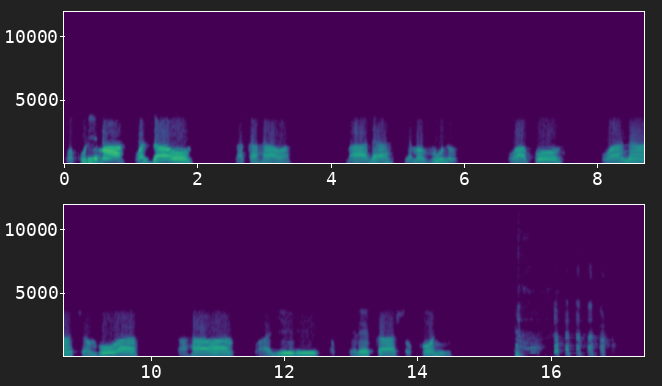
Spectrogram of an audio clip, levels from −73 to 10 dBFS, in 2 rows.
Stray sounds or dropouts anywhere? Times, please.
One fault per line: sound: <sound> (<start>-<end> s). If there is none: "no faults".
sound: laugh (15.5-17.0 s)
